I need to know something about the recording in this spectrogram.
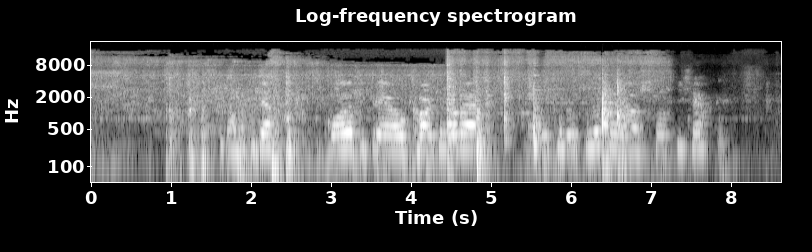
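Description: Dishes clatter and clink in a sink.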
